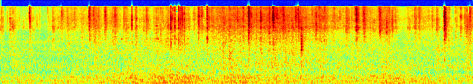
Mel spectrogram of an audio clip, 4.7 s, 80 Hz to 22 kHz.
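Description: Severe dust-storm wind, gusting near 58 mph, buffeting a vehicle and heard from inside the cabin with the windows up: a steady low rush, with scattered ticks of blown sand and grit striking the body and glass.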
